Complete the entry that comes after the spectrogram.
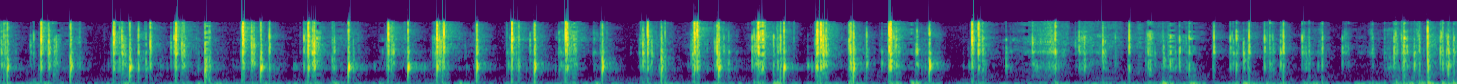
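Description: Fingertips and nails tap and click the buttons of a black Sony PlayStation controller with a hollow hard plastic shell, held in both hands close to the microphone. Sharp, dry, bright clicks come in a quick, fairly even series for about five seconds, each dying away at once. They then turn denser and softer, blurring into a scratchy patter that grows slightly louder at the end.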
